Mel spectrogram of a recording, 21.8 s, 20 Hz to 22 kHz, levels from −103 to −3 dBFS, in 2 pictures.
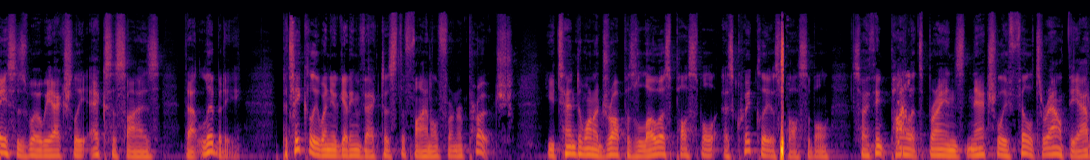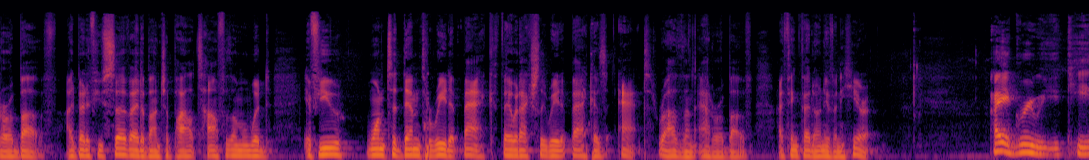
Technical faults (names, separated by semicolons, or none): compressed frames skipped; corrupt frame decoded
